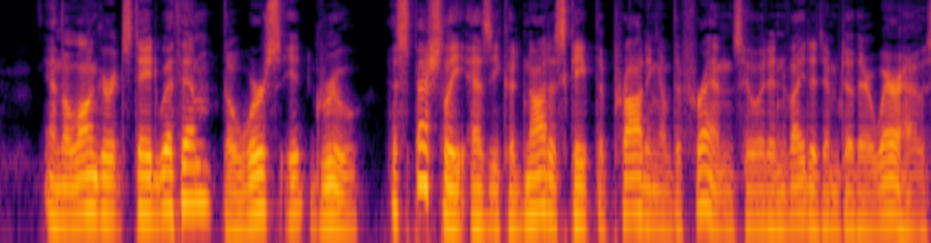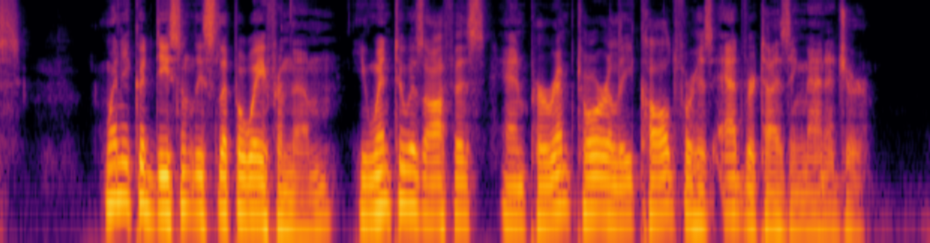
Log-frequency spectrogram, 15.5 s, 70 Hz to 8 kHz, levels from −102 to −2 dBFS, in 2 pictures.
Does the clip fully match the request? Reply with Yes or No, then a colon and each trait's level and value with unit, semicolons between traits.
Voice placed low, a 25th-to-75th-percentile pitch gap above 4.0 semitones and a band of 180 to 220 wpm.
Yes: low, 115 Hz; average, 4.7 semitones; average, 190 wpm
